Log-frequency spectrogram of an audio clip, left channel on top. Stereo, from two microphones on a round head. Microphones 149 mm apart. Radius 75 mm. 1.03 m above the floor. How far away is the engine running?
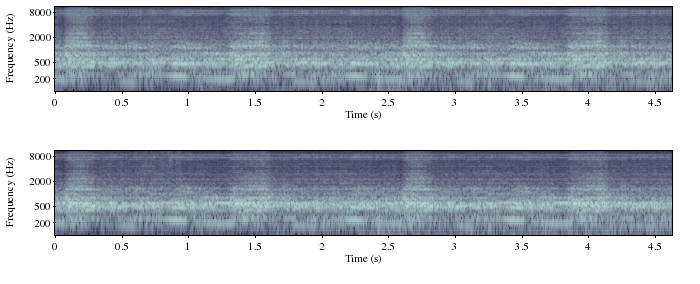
About 1.3 m.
